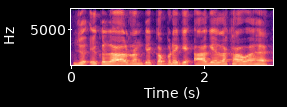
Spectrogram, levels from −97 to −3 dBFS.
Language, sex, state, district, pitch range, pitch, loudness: Hindi, male, Jharkhand, Garhwa, 180-215 Hz, 195 Hz, -16 LUFS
